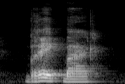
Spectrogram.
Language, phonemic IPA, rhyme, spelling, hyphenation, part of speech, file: Dutch, /ˈbreːk.baːr/, -eːkbaːr, breekbaar, breek‧baar, adjective, Nl-breekbaar.ogg
- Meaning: breakable, fragile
